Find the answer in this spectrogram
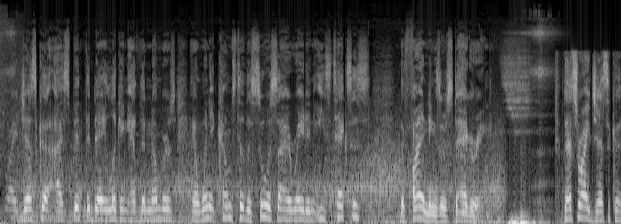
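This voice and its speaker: A man with an American accent speaks at a high pitch and a moderate pace. His pitch variation is ordinary, and there is noticeable background noise. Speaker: television news reporter. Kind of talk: broadcast news reporting, live shots and packages.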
